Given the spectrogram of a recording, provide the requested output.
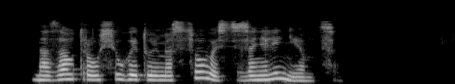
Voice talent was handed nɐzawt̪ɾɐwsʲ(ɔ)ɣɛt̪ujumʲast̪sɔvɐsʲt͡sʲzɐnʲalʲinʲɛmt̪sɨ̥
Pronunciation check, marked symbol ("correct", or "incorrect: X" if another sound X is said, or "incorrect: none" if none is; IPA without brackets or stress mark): incorrect: u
